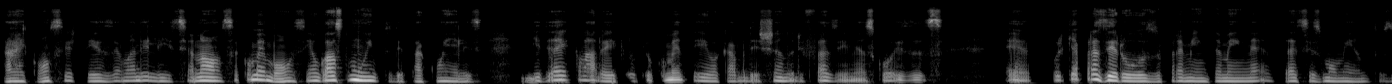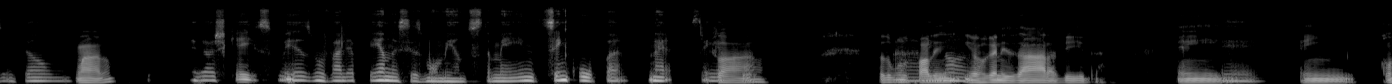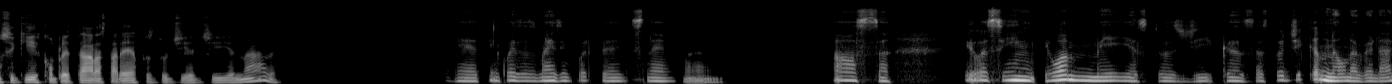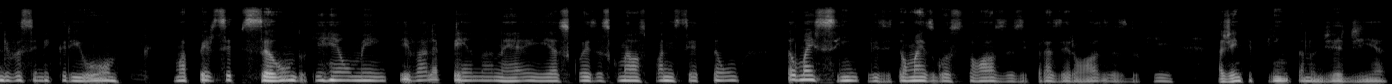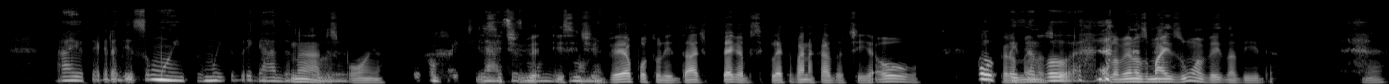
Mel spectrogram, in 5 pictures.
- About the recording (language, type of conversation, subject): Portuguese, advice, Como posso criar rotinas simples para manter a organização no dia a dia?
- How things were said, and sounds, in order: tapping; other background noise; laugh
